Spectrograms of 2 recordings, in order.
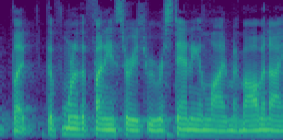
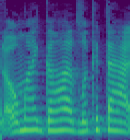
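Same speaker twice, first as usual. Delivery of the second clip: excited; 10 semitones higher, 3 dB louder than usual. Retold or imitated. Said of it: "I said".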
